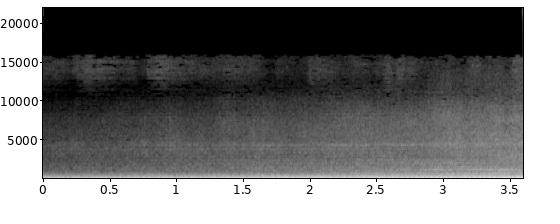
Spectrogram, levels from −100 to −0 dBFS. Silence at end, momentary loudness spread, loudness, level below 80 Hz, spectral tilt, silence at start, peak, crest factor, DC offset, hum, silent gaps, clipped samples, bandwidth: 0 s; 10 LU; -22 LUFS; -26 dBFS; -8 dB/octave; 0 s; -6 dBFS; 14 dB; under 0.1%; none; none; under 0.1%; 9.8 kHz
